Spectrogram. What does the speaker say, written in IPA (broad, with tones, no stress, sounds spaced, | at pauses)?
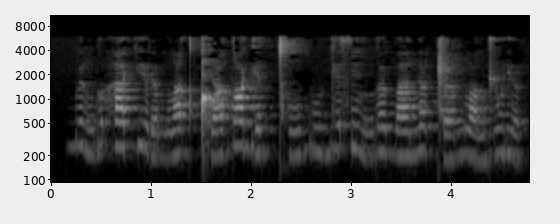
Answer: b ø˥˩ ŋ ɡ ʊ˥ h a˥ kʲ ø˥˩ ɾ ø˩ m ðˤ e˧ t ǃʰ e˩˥ dˤ œ˥ ɡʲ a˩˥ t ǀʰ u˩˥ b u˧ ɡʲ ə˥ s ĩ˥˩ ŋ ɡ œ˥ b a˧ n œ˥˩ ǁ œ˩˥ m ðˤ œ˩ n d͡ʒ u˥ ɾʲ ə˩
